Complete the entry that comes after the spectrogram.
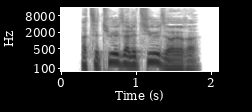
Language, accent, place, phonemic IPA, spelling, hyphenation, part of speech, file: German, Germany, Berlin, /atseˌtyːlzaliˈtsyːlzɔʏ̯ʁə/, Acetylsalicylsäure, Ace‧tyl‧sa‧li‧cyl‧säu‧re, noun, De-Acetylsalicylsäure.ogg
- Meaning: acetylsalicylic acid (acetate ester of salicylic acid; aspirin)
